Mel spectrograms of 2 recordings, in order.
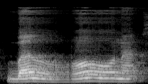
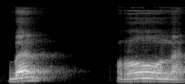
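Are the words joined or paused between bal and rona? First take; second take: joined; paused. First: The two words run together without a break. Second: A brief stop comes between bal and rona. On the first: The speaker calls it wrong. "tidak boleh" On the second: The speaker calls it right. "harus ada saktahnya. Jadi"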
